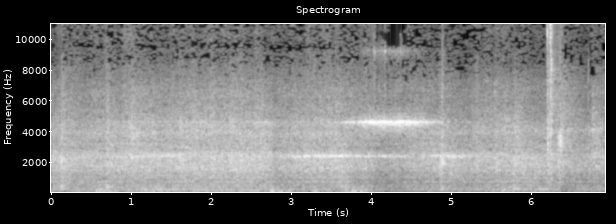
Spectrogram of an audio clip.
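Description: Slam-door electric multiple unit running slowly along a station platform, heard from aboard the train: steady wheel and running noise, with a thin high wheel squeal a little after halfway and a sharp click near the end.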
